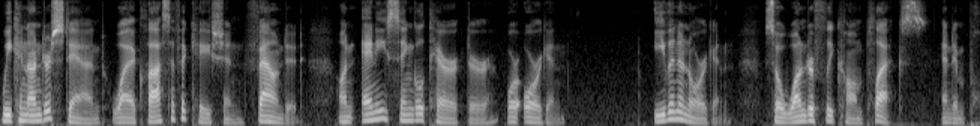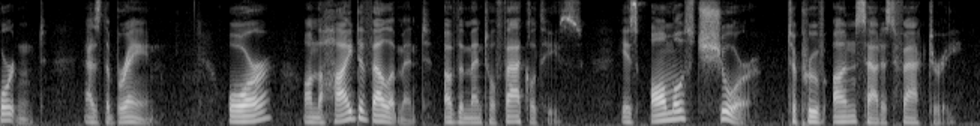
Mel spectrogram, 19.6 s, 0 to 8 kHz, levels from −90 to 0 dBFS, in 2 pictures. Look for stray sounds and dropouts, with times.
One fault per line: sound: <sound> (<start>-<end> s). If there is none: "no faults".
no faults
